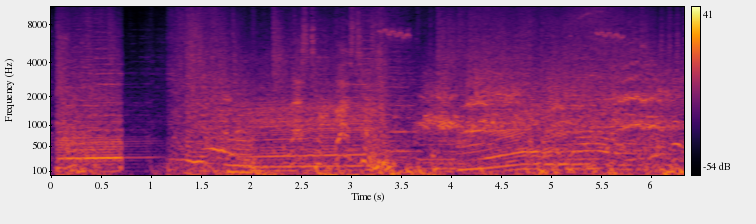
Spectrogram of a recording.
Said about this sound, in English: As he and Suki battle for position, Ryan rolls up behind Slapjack, who shifts gears and swerves into a bend.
